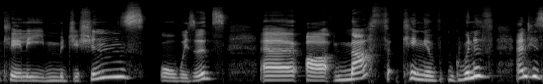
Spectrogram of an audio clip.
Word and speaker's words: Math: Math, the king, I think I pronounced that right. It looks like math, which sounds like how Americans say mathematics. Math. I think it's math.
